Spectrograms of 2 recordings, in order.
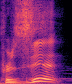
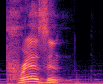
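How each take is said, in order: First: The stress is on the second syllable. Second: The stress is on the first syllable. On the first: "zent is stressed" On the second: "pre is stressed"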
